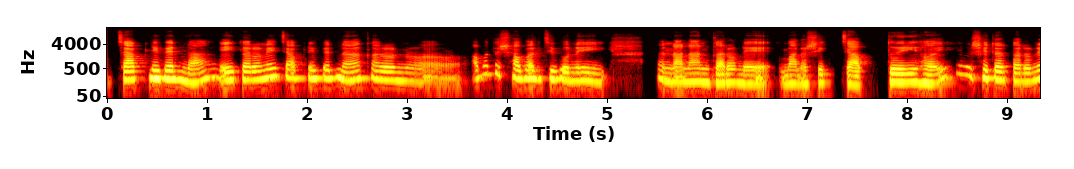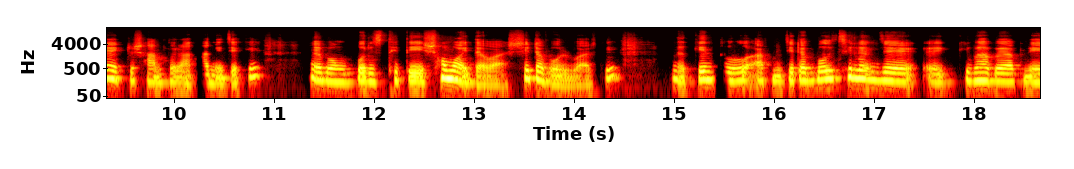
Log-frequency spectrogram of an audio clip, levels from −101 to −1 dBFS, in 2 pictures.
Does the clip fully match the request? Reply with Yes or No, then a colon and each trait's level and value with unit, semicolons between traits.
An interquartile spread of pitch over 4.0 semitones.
Yes: average, 4.7 semitones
